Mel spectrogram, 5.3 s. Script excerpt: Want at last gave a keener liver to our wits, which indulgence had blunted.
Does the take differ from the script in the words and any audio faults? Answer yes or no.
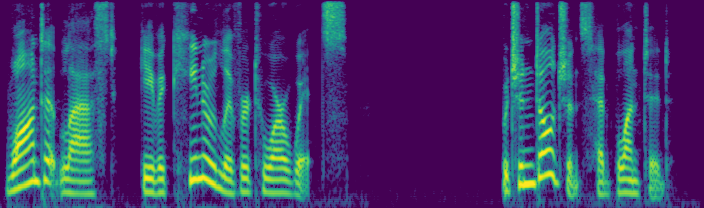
no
